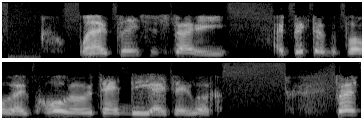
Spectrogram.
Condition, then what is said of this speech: Cerebral palsy. At first it was a little hard to hear him because of his speech impediment, but he repeated things when I got lost and I got used to his voice over the hour or so that we spoke.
